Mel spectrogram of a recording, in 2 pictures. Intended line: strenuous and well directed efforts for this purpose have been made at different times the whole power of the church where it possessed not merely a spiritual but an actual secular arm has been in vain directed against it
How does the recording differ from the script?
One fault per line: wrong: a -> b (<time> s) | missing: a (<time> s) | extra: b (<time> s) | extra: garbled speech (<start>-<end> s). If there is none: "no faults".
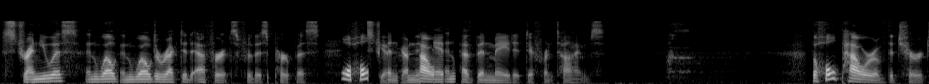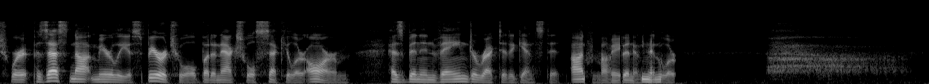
extra: and well (1.2 s)
extra: garbled speech (3.4-4.6 s)
extra: garbled speech (15.0-16.1 s)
